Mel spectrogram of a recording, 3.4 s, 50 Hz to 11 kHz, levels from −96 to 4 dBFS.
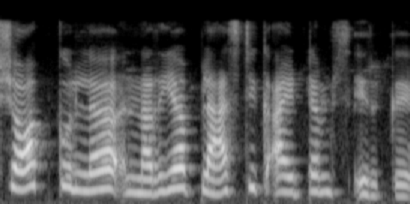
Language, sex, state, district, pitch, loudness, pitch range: Tamil, female, Tamil Nadu, Nilgiris, 260 Hz, -18 LUFS, 240-315 Hz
